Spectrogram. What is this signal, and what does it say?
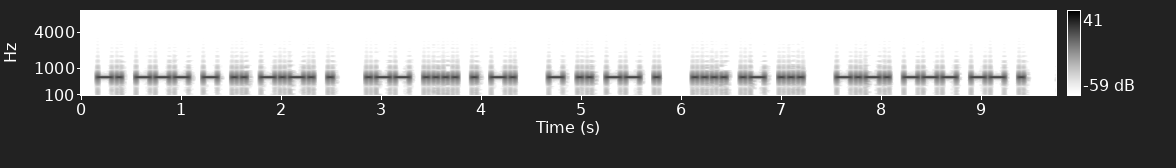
Morse code, heard as a keyed tone, about 25 wpm, 610 Hz. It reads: NOTICE WHEN TIME HAS COME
